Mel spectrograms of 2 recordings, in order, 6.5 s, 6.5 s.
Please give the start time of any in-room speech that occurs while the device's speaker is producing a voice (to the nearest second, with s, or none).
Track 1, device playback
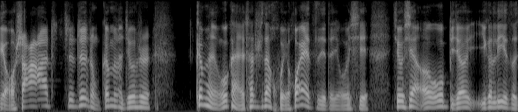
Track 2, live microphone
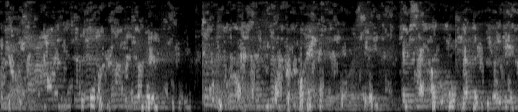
none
